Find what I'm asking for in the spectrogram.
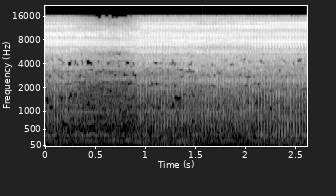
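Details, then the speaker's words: Centri Cobra machine with Switch, running with nothing loaded; high steady buzz with fine rapid clicking from the magnets, normal. Normal free-running armature clicking. "That clicking sound is the magnets when there's nothing running. Don't be afraid."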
